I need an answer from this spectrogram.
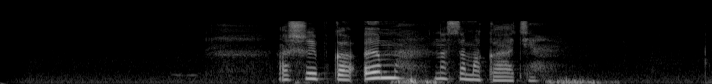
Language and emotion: Russian, sad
